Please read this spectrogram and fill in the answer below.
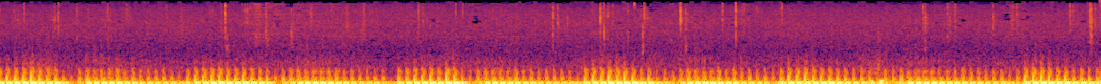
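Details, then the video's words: Domestic cat purring steadily beside a crackling fireplace: a deep, low rumble swelling and easing with each breath roughly once a second, with brief gaps between breaths and sharp wood-fire pops scattered above. "Purring Cat Sounds"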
